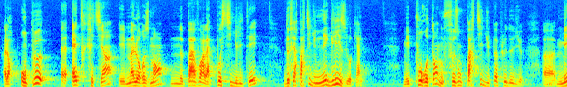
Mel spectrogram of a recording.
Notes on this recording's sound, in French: Dans cet épisode enregistré devant public.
